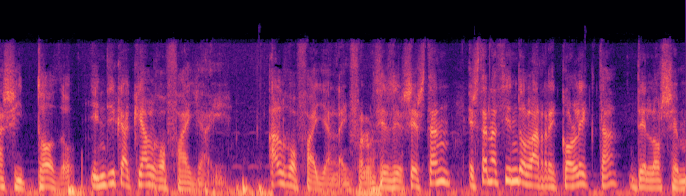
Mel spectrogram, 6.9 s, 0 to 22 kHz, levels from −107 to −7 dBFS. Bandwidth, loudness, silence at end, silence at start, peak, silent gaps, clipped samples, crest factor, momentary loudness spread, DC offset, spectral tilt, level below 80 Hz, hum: 11 kHz; -28 LUFS; 0 s; 0 s; -16 dBFS; none; under 0.1%; 12 dB; 7 LU; under 0.1%; -6 dB/octave; -38 dBFS; none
